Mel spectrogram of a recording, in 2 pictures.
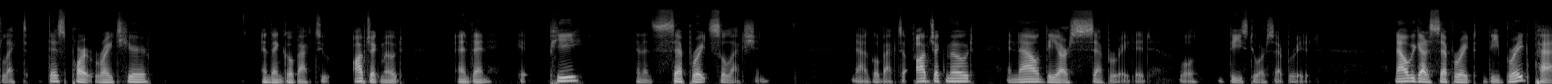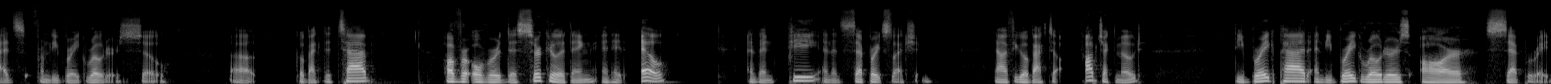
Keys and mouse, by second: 0.4 shift+middle click, 1.1 click, 1.7 middle click, 2.7 middle click, 3.2 z, 4.1 shift+middle click, 5.5 p, 9.2 Tab, 10.9 click, 11.6-12.1 middle drag, 12.7-13.4 drag, 12.7-13.1 middle drag, 13.7 click, 14.2 drag, 15.2 middle click, 19.0 Tab, 21.9 l, 23.4 p, 26.4 Tab, 27.2-28.9 drag, 29.7 click, 30.1 click, 30.5 click.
